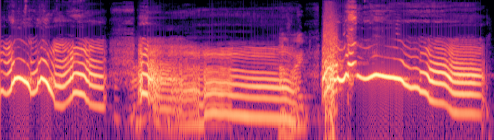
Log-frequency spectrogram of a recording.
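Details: A male Miniature Schnauzer gives wavering, yodel-like whines and moans, insisting on being let outside to relieve himself.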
